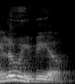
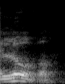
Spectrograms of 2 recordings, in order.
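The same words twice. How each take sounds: First: Louisville is pronounced the outsider way. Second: Louisville is pronounced the local way. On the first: This is how the speaker's own group says it. "We say Louisville" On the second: This is how the listener's group says it. "Y'all say Louisville"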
